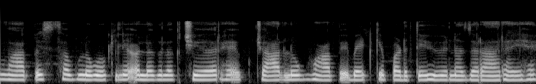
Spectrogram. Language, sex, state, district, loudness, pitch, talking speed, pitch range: Hindi, female, Uttar Pradesh, Jyotiba Phule Nagar, -15 LUFS, 210 Hz, 235 wpm, 205-220 Hz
